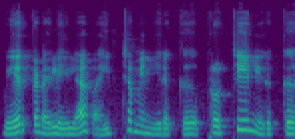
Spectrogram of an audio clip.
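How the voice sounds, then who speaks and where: A woman doing a gruff old grandfather. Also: fairly low pitch, lively intonation, moderate pace, voice pushed down. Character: stubborn old man of seventy, grandfather.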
